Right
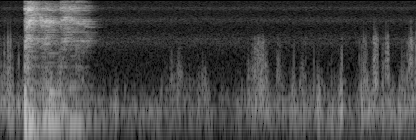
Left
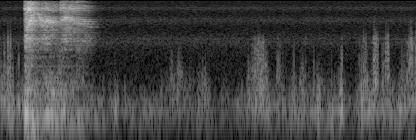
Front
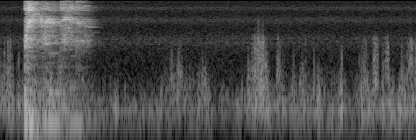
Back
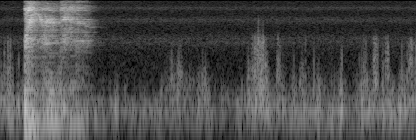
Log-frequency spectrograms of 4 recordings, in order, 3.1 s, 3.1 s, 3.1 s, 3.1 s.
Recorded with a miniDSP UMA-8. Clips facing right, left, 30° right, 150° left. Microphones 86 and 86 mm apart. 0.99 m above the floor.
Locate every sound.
0.2 s a clunk: 130° right, 1.2 m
